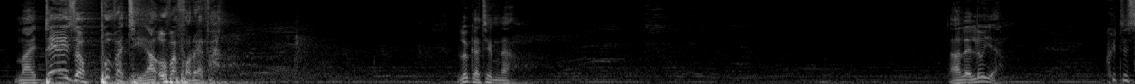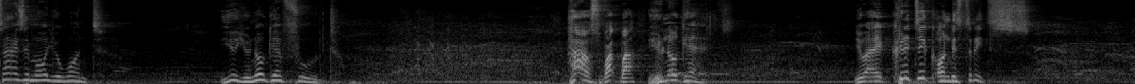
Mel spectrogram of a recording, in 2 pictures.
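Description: A man speaks loudly and with animation through a microphone in a large hall, in short bursts.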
